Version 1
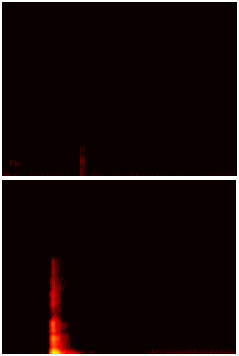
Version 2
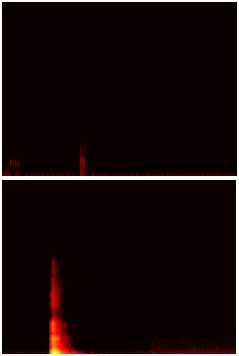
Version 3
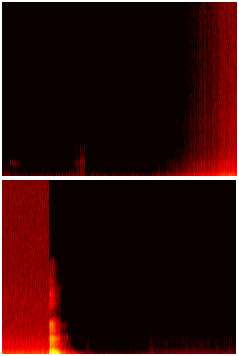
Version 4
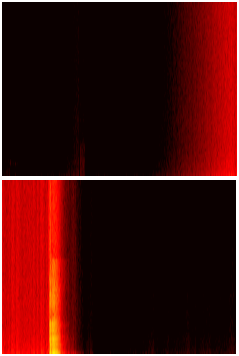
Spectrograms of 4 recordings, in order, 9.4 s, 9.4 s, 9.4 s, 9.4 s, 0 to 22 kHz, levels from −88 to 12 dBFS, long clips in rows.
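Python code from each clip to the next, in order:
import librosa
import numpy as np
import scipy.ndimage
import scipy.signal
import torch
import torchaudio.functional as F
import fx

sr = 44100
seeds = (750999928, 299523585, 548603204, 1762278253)

y1 = fx.high_shelf(x, sr, hz=3000.0, db=-9.5)
y1 = F.gain(torch.from_numpy(y1), 6.5).numpy()
y2 = fx.pre_swell(y1, sr, db_per_s=24.0)
y2 = F.gain(torch.from_numpy(y2), -1.0).numpy()
y3 = fx.spec_flatten(y2, sr, power=0.31)
y3 = F.gain(torch.from_numpy(y3), -4.0).numpy()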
